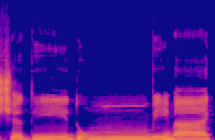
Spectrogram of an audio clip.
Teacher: یعنی نون ساکن یا تنوین کے بعد اگر حرف با آ جائے تو یہاں دال کے اوپر 2 پیش ہیں، تنوین ہے آگے با ہے. اب ہم نے شدیدن میں جو نون کی آواز ہے اس کو میم کی آواز میں بدلنا ہے تو آواز بن جائے گی شدیدم بما کانوا یمکرون. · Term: اقلاب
